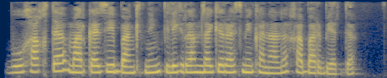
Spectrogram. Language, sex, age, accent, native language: Uzbek, female, under 19, Jizzax, Uzbek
